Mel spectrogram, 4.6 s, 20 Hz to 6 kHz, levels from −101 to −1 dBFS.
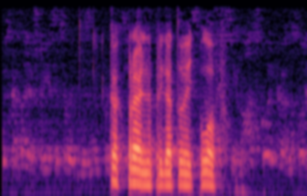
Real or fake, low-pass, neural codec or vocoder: real; 5.4 kHz; none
